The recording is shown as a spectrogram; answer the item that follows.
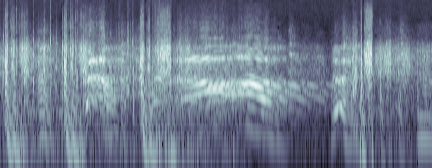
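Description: Dubbed film fight sound effects: a run of heavy punch impacts with short falling thuds, and a man's long pained cry about halfway through, followed by more blows near the end.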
